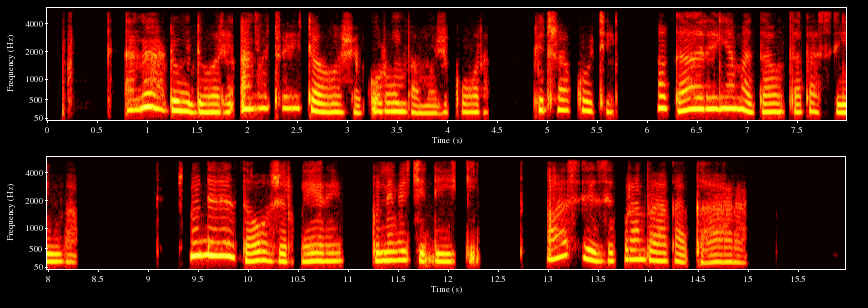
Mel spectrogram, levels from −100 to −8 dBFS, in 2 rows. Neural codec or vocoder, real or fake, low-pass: vocoder, 22.05 kHz, 80 mel bands, WaveNeXt; fake; 5.4 kHz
